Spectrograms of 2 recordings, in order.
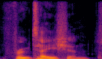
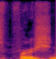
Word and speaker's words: fruition: And I said, so we're looking for this to come into fruitation, right? And my mate looked at me, it's fruition, innit, right?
